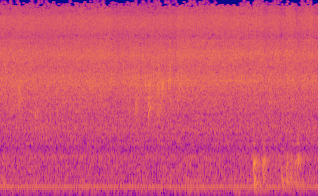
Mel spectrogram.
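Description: Chicken pieces sizzling steadily as they sear in a hot grill pan, cooking in a dry spice rub with no oil.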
